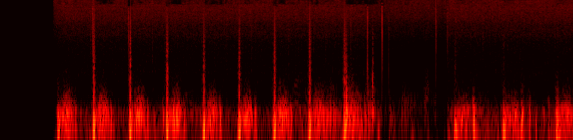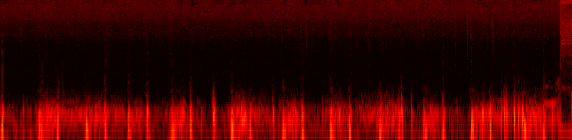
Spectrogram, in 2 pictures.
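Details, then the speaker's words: Hypertrophic obstructive cardiomyopathy: fast regular heartbeat with a crescendo-decrescendo midsystolic murmur heard best at the lower left sternal border, not radiating to the carotids. "the particular murmur is high based crescendo decrescendomid systolic power heard best at the lower uh left sinal border so let's hear how it is heard on auscultation"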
